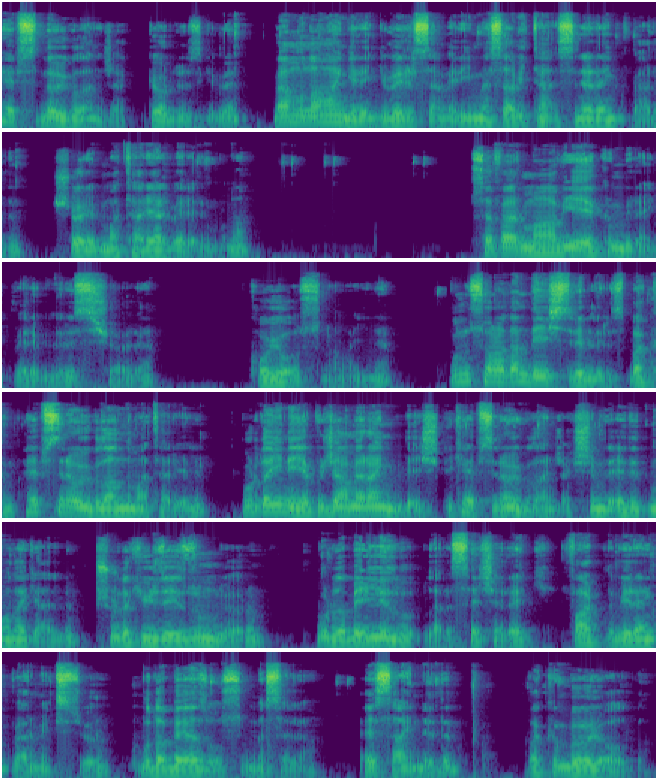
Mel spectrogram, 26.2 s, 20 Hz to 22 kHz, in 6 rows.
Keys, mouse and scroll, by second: 1.7 ctrl+s, 1.7 shift+middle click, 2.2 scroll up 2, 2.5 shift+middle click, 3.1 click, 3.4 shift+middle click, 3.9 Tab, 4.2 shift+middle click, 4.6 Tab, 5.6 click, 6.1 click, 6.4 click, 6.8 ctrl+s, 7.0 click, 11.7 middle click, 12.0 ctrl+s, 12.1 middle click, 13.0 ctrl+s, 13.1 middle click, 13.8 ctrl+s, 14.0 middle click, 14.6 scroll up 1, 14.6 middle click, 15.5 scroll down 1, 15.7 shift+middle click, 16.1 ctrl+s, 16.4 click, 16.6 Tab, 16.8 scroll up 1, 17.0 shift+middle click, 17.5 ctrl+s, 18.0 click, 18.5 KP_Decimal, 19.2 scroll down 4, 19.4 shift+middle click, 19.6 scroll up 1, 20.5 alt+shift+click, 20.8 middle click, 21.1 alt+shift+click, 21.2 scroll down 3, 21.5 middle click, 21.7 ctrl+s, 21.8 scroll down 1, 22.0 middle click, 22.3 scroll up 1, 23.1-24.1 drag, 24.5 click, 24.9 Tab, 25.0 scroll down 3, 25.2 ctrl+s, 25.3 click, 25.7 scroll up 3, 26.0 shift+middle drag.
